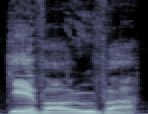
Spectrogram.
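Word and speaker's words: Givova: you believe that the jevova brand was established as the clothing Factory owned by Mike Baldwin in curry it's pronounced give over Greenough as always your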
